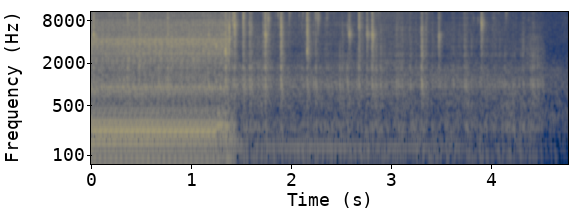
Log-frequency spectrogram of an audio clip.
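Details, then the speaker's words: Winnebago Revel RV fresh-water pump after an accumulator tank was installed, faucet slightly open: steady, even motor hum with no chatter or surging, running continuously for a while, then shutting off cleanly. Healthy pump. "now the pump is turning on and it's turning on continuously for a while"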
